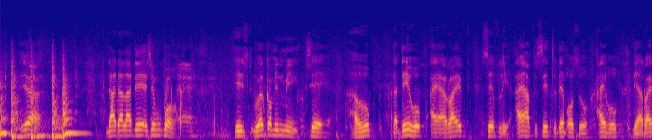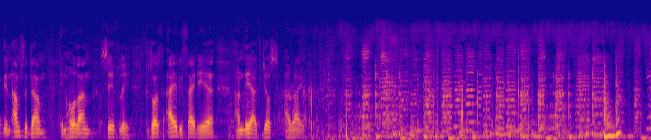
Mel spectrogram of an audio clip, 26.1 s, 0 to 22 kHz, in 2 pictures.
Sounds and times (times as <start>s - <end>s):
Drum: 0.0s - 1.9s, 19.6s - 26.0s
Speech: 0.4s - 0.9s, 2.1s - 4.0s, 4.7s - 19.2s.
